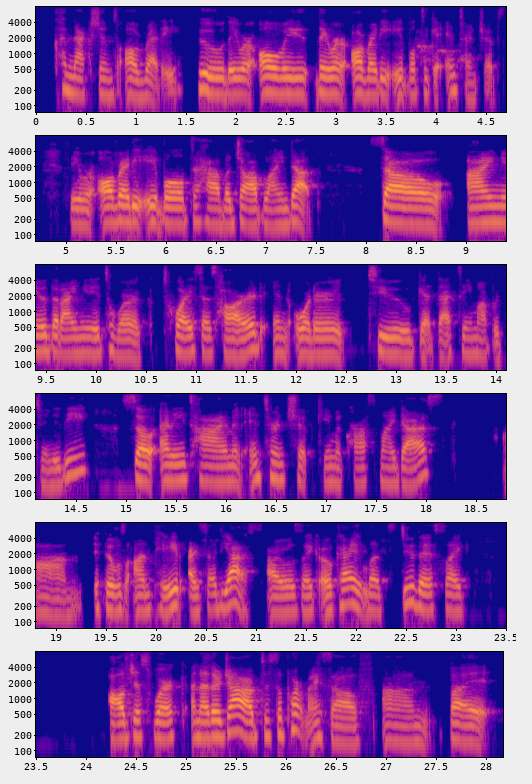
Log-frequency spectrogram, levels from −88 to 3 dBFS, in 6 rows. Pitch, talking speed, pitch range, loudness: 165 Hz, 160 wpm, 155-180 Hz, -27 LUFS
